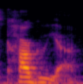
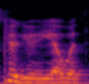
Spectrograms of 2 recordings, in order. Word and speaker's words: Kaguya: No, today I am going to be talking about the tale of the Princess Kaguya.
